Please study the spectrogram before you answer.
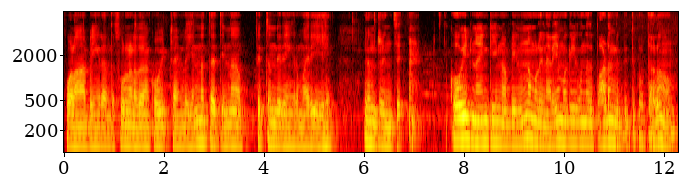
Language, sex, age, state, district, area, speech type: Tamil, male, 45-60, Tamil Nadu, Tiruppur, rural, spontaneous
